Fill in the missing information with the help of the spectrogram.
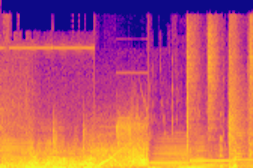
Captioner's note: melodic music; screen static; lively music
